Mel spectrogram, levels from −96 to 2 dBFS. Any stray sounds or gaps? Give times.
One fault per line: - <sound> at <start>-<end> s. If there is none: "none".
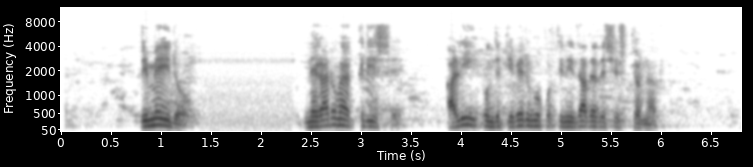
none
